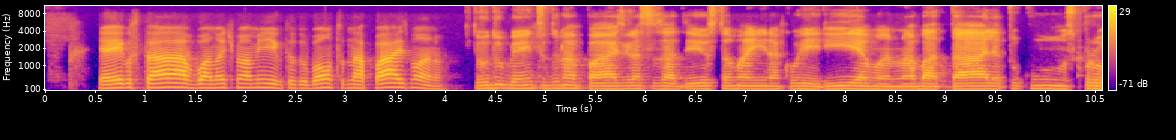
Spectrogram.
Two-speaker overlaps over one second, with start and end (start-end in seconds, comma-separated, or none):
none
